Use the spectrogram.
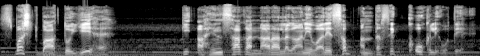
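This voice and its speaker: A man's voice: medium pitch, animated, measured pace, a bit bright, faint music behind. A man playing a defiant, bitter young student in a radio drama, speaking emphatically and argumentatively. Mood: scornful, insistent. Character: defiant, hot-headed young male student, wounded and bitter.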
